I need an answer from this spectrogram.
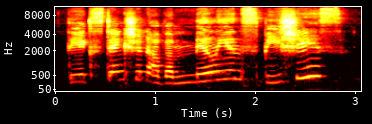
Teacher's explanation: Ngữ điệu đi lên ở million species.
